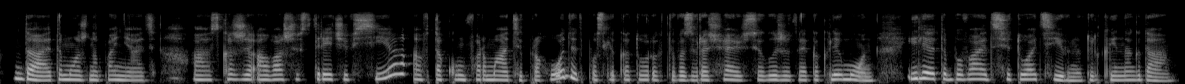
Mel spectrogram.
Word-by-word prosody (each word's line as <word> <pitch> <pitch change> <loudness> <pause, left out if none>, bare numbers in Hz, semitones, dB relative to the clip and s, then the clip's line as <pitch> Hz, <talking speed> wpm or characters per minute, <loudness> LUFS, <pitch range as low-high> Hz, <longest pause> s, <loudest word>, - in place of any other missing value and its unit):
Н-да, 225 -7 +4
это 210 +4 -2
можно 210 -1 +1
понять. 200 -2 -2 0.4
А 215 -1 0
скажи, 225 +2 -1
а 220 -1 +1
ваши 225 +1 -1
встречи 230 0 0
все, 260 - 0 0.2
а, 225 - -1
в 210 - -12
таком 220 -1 -1
формате 210 -2 0
проходят, 230 - 0
после 210 0 -3
которых 210 -1 -4
ты 200 - -6
возвращаешься 200 0 0
выжатая 200 -1 0
как 205 +1 -7
лимон, 220 -5 +3 0.3
или 275 +1 +5
это 255 -2 +4
бывает 235 0 0
ситуативно, 225 -6 +1
только 200 +2 -4
иногда? 195 -4 -1
210 Hz, 140 wpm, -27 LUFS, 200-230 Hz, 0.4 s, или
